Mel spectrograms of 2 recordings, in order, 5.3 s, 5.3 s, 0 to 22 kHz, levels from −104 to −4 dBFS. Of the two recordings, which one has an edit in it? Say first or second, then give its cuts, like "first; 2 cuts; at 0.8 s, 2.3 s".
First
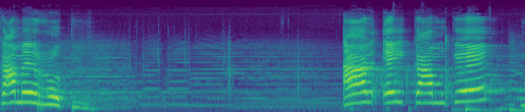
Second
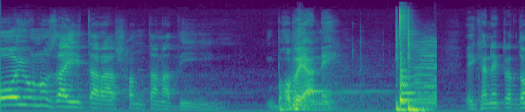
second; 1 cut; at 4.3 s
